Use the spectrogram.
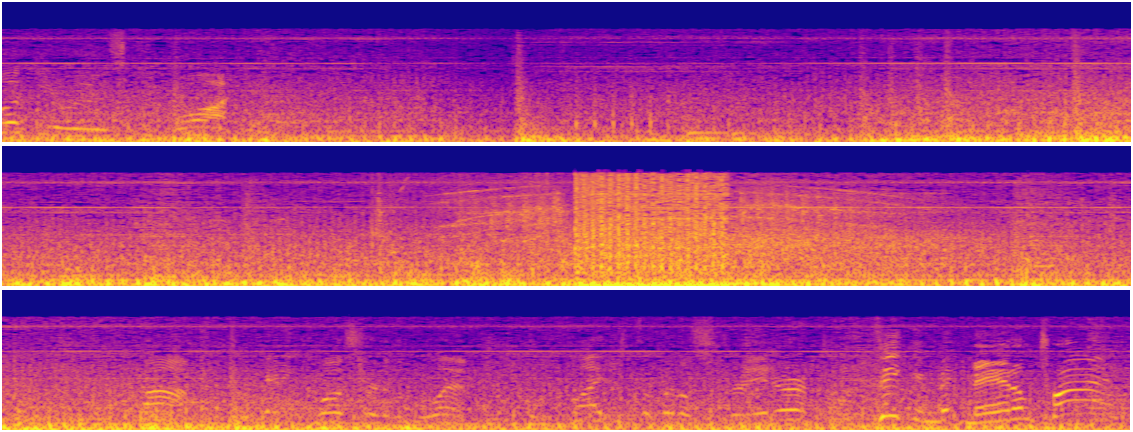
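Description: A vertibird aircraft in the video game Fallout idles with a steady engine and rotor drone throughout, swelling briefly with a louder burst midway, while people talk over it.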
